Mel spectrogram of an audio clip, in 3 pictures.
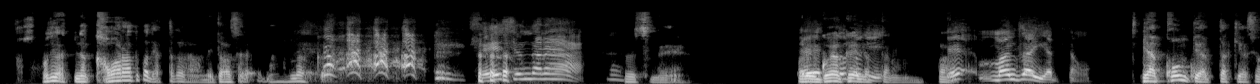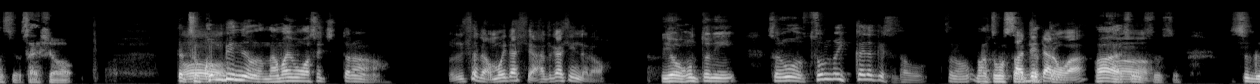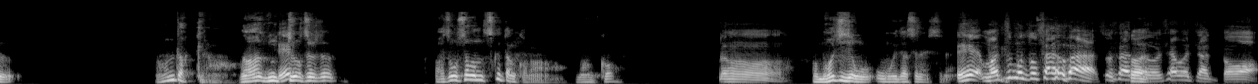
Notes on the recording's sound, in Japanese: ZOOMで収録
